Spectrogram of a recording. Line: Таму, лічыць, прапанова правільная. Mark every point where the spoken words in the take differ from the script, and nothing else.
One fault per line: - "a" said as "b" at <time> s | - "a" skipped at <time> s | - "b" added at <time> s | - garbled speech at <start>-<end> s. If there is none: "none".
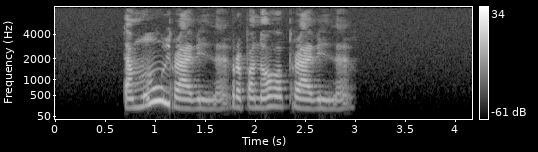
- "лічыць" said as "правільная" at 1.2 s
